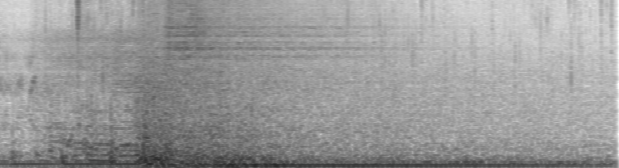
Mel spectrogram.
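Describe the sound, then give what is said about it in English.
A powerful explosion of ignited dynamite and powder booms out and rolls on as a long, low reverberating rumble echoing through a canyon, fading slowly over several seconds. No one speaks. “And the explosion just reverberated through that canyon.”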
